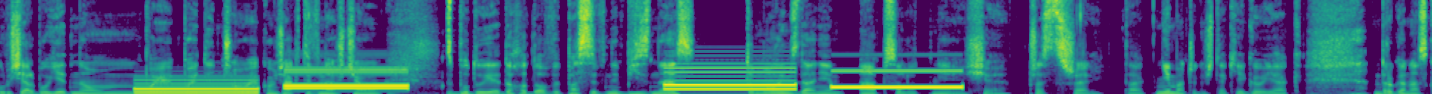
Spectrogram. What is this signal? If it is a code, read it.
Aircraft SELCAL, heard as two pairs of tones, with speech in Polish. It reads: AJ-KP JQ-LM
